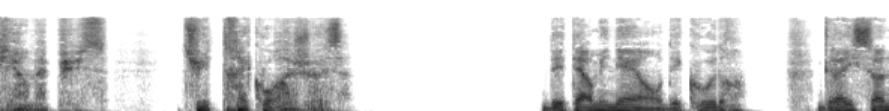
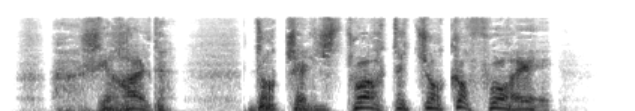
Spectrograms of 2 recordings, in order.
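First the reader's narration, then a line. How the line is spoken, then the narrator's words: Patriarch roaring. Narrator (French): rugit le patriarche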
